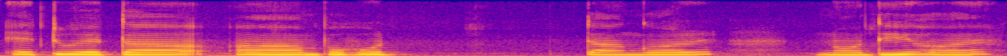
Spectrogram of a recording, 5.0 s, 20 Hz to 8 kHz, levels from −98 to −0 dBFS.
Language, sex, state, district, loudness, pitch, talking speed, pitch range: Assamese, female, Assam, Kamrup Metropolitan, -12 LUFS, 295 Hz, 85 wpm, 290-305 Hz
